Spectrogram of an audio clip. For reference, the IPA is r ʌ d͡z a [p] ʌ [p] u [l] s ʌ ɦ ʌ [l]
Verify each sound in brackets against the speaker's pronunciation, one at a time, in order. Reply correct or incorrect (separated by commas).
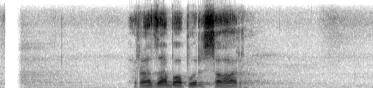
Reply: incorrect, correct, incorrect, incorrect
